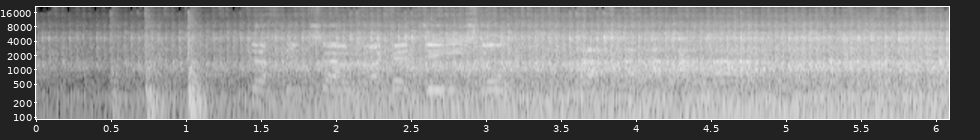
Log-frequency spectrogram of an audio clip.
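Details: Series 2 Land Rover diesel on first start in three years, with a new starter motor and a weak battery, on 3-year-old diesel. A couple of cranking thumps, then it catches into a loud, even clatter that holds steady: normal diesel idle.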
